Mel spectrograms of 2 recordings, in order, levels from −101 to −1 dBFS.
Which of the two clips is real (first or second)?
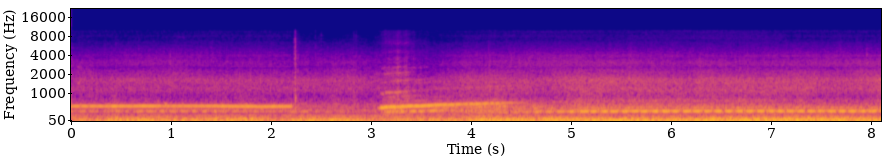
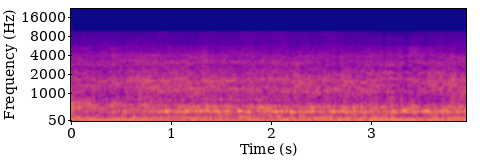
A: first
